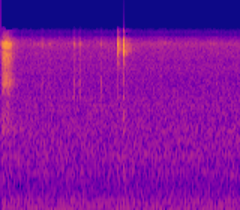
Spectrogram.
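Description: Two quick computer mouse clicks about a second in, clicking Run to launch a program, over a steady background hiss and low hum.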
